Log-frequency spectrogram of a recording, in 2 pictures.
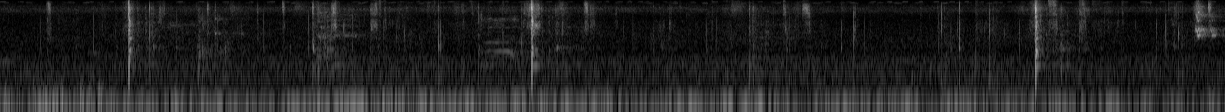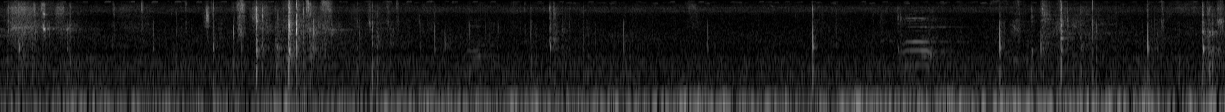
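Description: Tennis balls are struck with rackets, with sharp pops.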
